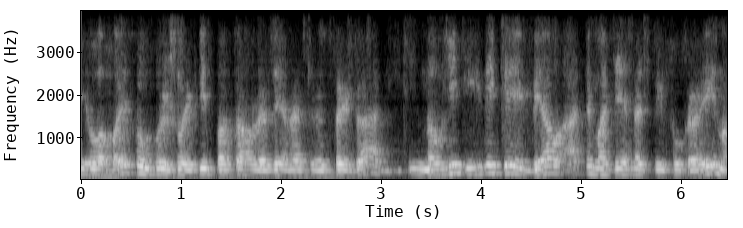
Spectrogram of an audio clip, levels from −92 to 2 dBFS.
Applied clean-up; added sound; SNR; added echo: neural mask model DeepFilterNet 3.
